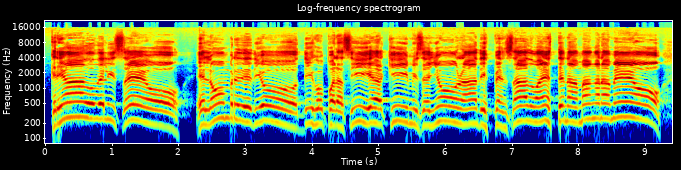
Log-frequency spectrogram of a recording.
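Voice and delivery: high, loud, slow preaching read; fervent scripture reading. Acted. Preacher reading the verse about Gehazi to the church, fervent.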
